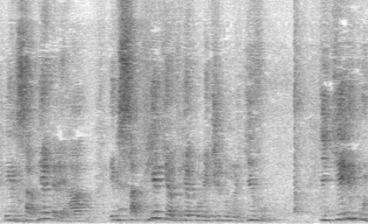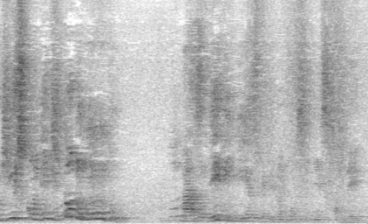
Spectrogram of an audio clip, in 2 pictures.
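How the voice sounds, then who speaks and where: A man giving a spiritist lecture, telling a story dramatically with big swings in loudness. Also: sits high, big pitch swings, fairly quick. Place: lecture hall. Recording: echoey hall from far off, faint noise.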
